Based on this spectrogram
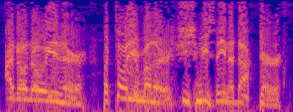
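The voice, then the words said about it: Terrible pirate accent. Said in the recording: “The really terrible pirate accent”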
